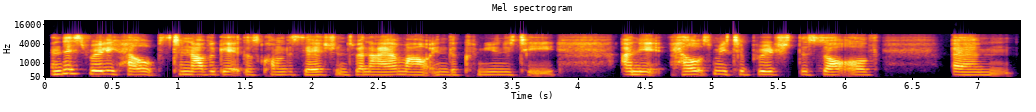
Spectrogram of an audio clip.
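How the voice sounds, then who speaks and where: A young woman whose first languages are Urdu and Punjabi, giving a measured slide talk as a community mental health worker, with frequent ums. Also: medium pitch, pushed and bright, rough recording. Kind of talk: presentation with slides.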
